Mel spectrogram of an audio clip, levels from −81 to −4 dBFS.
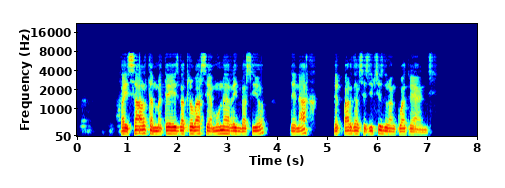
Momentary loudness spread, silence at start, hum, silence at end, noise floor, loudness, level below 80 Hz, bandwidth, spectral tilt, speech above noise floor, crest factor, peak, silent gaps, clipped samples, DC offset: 10 LU; 0.8 s; none; 0.95 s; -86 dBFS; -17 LUFS; -54 dBFS; 7.8 kHz; -5.5 dB/octave; 70 dB; 16 dB; -2 dBFS; none; under 0.1%; under 0.1%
